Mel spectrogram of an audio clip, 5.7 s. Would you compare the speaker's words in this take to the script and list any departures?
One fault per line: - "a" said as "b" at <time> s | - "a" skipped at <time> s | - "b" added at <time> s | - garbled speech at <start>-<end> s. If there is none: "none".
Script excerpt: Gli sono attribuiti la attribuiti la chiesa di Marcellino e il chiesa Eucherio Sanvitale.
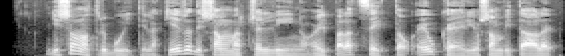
- "attribuiti la" skipped at 1.6 s
- "San" added at 2.0 s
- "chiesa" said as "palazzetto" at 3.3 s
